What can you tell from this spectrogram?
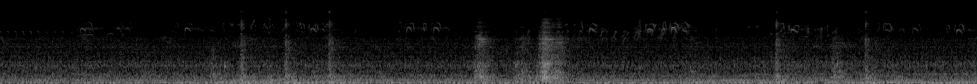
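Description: Small rear-loading glass-recycling truck idling with a steady hum while wheelie bins are rolled up and hooked onto its lift, with a few sharp knocks, the loudest about five seconds in.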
